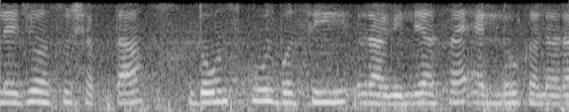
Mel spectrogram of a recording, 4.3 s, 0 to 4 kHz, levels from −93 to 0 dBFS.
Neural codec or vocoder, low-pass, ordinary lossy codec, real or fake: vocoder, 44.1 kHz, 128 mel bands, Pupu-Vocoder; 3.6 kHz; none; fake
